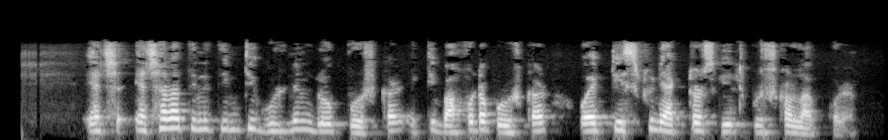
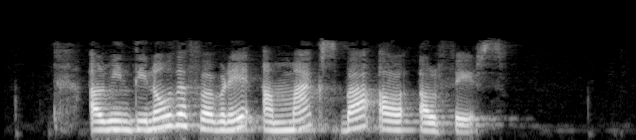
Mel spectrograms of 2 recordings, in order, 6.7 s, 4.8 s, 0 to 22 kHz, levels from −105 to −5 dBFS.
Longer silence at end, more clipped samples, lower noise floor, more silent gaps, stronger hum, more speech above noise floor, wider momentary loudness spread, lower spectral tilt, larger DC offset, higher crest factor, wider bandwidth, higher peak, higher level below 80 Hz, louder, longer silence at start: second, 0.25 s vs 1.2 s; neither; second, -47 dBFS vs -76 dBFS; neither; neither; second, 28 dB vs 60 dB; first, 11 LU vs 8 LU; second, -3 dB/octave vs -7.5 dB/octave; neither; about the same, 18 dB vs 16 dB; about the same, 7.8 kHz vs 7.4 kHz; about the same, -2 dBFS vs -2 dBFS; about the same, -62 dBFS vs -64 dBFS; second, -19 LUFS vs -16 LUFS; about the same, 0.65 s vs 0.7 s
